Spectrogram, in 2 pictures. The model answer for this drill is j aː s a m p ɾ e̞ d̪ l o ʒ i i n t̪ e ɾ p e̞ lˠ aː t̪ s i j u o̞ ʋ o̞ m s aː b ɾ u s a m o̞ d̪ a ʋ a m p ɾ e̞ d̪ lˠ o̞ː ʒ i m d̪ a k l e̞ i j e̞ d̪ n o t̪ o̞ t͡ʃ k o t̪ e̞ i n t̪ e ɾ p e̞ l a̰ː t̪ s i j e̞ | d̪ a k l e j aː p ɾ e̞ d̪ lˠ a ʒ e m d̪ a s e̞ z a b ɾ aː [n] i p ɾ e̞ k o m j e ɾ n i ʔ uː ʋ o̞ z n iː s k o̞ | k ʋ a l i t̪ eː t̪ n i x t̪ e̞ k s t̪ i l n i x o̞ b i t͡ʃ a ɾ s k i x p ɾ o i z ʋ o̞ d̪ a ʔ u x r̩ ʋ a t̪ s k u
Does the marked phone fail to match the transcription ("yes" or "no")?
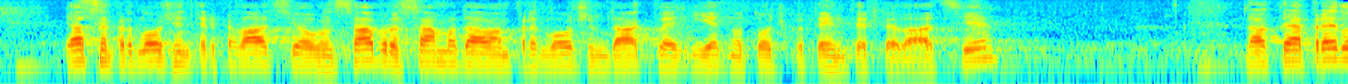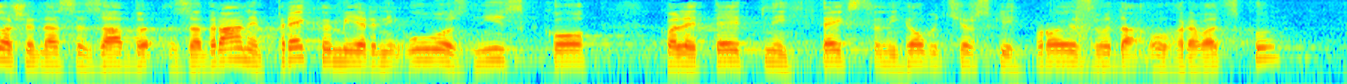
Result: no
